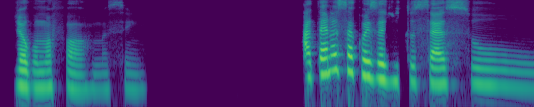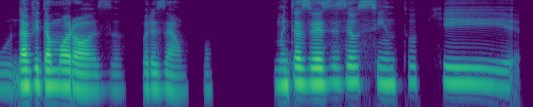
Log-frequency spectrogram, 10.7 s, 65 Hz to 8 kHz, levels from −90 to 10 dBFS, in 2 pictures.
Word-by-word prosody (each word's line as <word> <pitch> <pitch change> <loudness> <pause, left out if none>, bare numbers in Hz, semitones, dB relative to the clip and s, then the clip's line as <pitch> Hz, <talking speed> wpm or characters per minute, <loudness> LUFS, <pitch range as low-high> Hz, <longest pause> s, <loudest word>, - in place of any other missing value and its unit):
De 175 - +1
alguma 160 -1 0
forma 145 -3 -10
sim. 145 -1 -24 1.6
Até 245 +4 +8
nessa 335 0 +6
coisa 255 -6 +6
de 205 -1 -6
sucesso 180 -5 -3
na 175 - +4
vida 175 0 0
amorosa, 145 -4 -3 0.2
por 155 0 -14
exemplo. 145 -1 -14 0.6
Muitas 180 +1 -2
vezes 190 +1 -1
eu 200 -1 -3
sinto 195 0 -11
que 190 -4 -10
180 Hz, 105 wpm, -20 LUFS, 155-195 Hz, 1.6 s, Até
